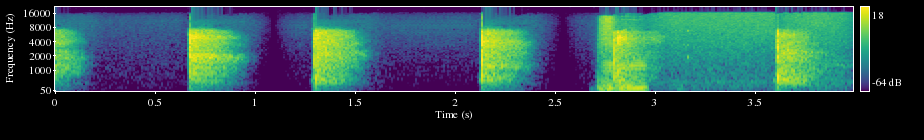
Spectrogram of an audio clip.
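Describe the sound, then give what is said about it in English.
A steady series of sharp, slapping thumps from chest compressions during CPR, about six loud impacts in an even rhythm, one slightly heavier and noisier, with no talking. “Okay, so I am putting my phone on speaker, and I am going ahead and start compressions.”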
